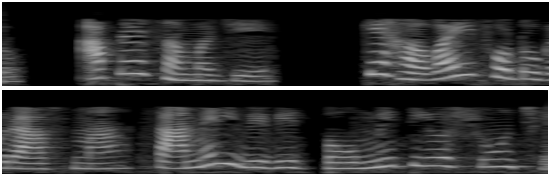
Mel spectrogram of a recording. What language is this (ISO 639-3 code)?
guj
